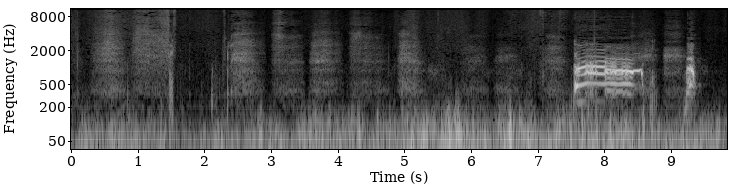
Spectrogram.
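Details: Gaddi dog, a Himalayan dog, at Annapurna Mountain in Nepal during play; scattered soft rustles and brief noises, then a drawn-out harmonic whine near the end, followed by one short yelp.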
